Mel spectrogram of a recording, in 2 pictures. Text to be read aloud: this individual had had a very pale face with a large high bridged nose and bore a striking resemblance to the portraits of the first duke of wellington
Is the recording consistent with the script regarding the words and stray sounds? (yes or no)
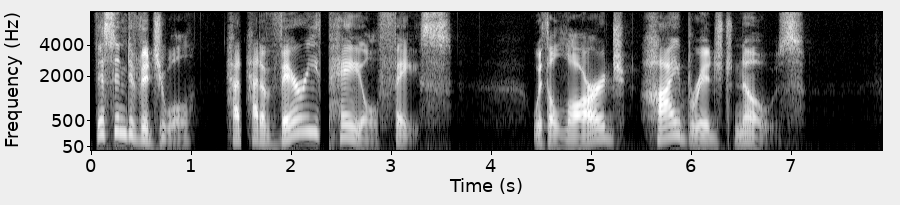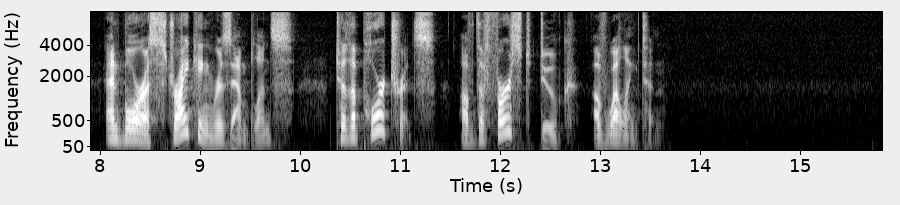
yes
